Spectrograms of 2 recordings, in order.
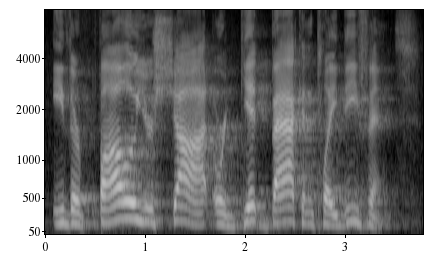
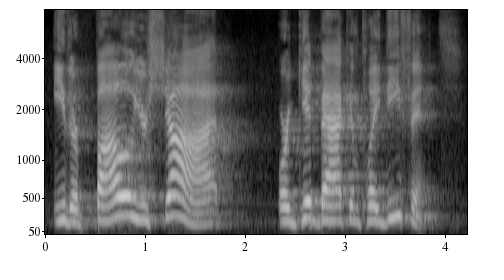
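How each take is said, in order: First: It is said at normal volume. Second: It is said loudly.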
